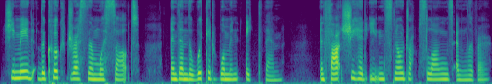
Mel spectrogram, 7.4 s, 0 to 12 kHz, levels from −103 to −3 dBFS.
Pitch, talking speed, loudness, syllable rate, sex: 210 Hz, 195 wpm, -22 LUFS, 4.9 syllables/s, female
